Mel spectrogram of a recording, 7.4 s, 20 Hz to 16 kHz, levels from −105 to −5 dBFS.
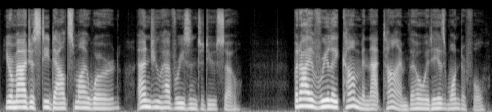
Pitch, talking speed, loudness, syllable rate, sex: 160 Hz, 195 wpm, -19 LUFS, 4.8 syllables/s, female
